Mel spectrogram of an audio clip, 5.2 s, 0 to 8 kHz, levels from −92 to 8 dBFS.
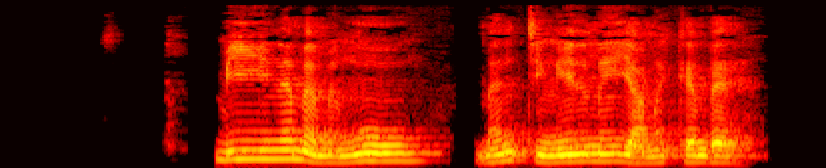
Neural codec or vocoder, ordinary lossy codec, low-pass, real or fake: none; MP3, 32 kbps; 7.2 kHz; real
